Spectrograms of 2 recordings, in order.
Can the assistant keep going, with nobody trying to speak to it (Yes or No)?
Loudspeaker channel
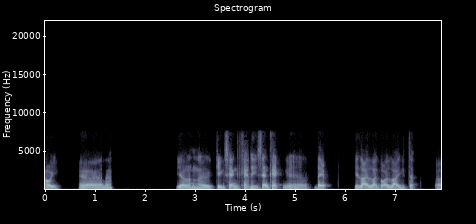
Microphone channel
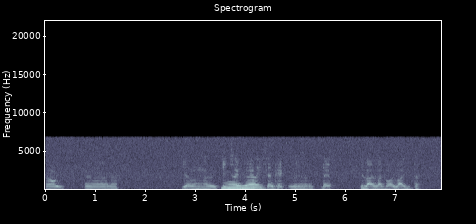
No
